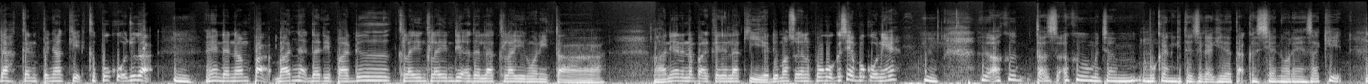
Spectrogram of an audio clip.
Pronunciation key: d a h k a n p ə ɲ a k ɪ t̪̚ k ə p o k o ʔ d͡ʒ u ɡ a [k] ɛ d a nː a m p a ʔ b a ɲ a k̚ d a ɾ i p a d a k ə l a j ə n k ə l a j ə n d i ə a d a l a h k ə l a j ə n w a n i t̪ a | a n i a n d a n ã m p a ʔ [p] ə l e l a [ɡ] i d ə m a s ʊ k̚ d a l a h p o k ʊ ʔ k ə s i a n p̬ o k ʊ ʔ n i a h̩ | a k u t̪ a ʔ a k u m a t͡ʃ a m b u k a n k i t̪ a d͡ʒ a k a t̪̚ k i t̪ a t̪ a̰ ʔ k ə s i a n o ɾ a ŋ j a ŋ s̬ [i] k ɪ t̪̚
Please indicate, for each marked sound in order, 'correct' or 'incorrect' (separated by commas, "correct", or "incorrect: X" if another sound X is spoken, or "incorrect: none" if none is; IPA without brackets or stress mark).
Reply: incorrect: ʔ, incorrect: k, incorrect: k, incorrect: a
